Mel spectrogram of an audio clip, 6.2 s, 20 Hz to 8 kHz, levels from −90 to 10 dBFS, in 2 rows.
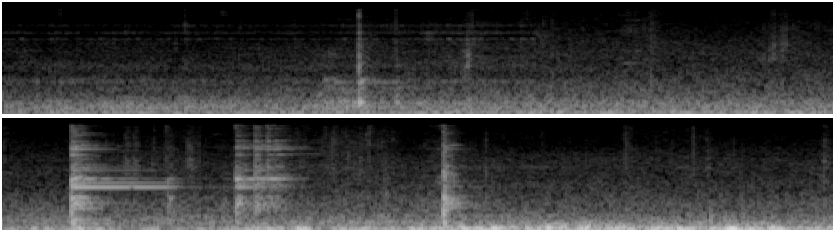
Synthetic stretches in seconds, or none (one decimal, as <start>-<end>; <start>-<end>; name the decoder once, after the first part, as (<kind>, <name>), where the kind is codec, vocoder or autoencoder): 0.0-2.0 (codec, SNAC)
